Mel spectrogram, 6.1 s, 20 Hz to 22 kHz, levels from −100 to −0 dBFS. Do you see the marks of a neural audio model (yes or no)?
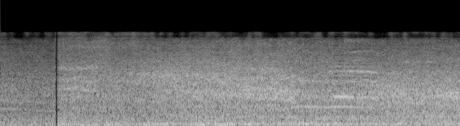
yes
